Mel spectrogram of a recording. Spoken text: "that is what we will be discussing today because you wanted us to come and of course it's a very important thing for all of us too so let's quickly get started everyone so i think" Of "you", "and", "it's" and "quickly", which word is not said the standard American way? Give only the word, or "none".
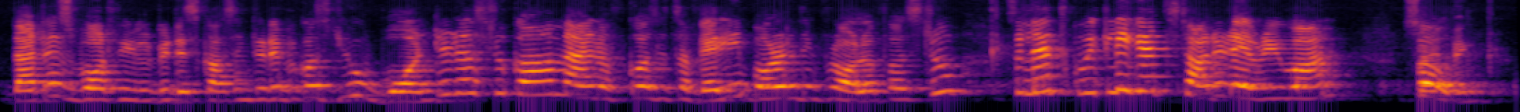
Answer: none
